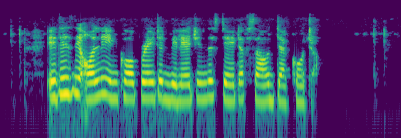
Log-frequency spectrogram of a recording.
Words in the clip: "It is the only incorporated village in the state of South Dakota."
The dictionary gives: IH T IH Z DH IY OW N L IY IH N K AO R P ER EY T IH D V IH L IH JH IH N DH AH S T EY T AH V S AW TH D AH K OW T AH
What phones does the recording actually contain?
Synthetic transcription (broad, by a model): IH T IH Z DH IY OW N L IY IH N K AO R P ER EY T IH D V IH L IH JH IH N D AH S T EY T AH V S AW T D AH K OW T AH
